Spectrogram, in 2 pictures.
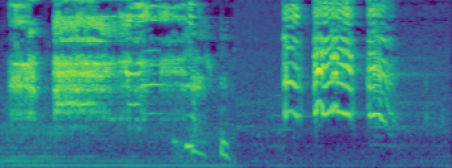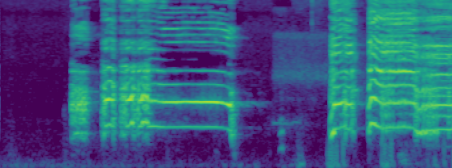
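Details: Roosters crowing in the morning: a rough noisy crow with a low hum, then short stuttered notes. Next comes a long clear crow held steadily, and another crow begins at the end.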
